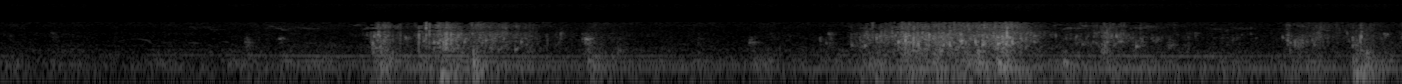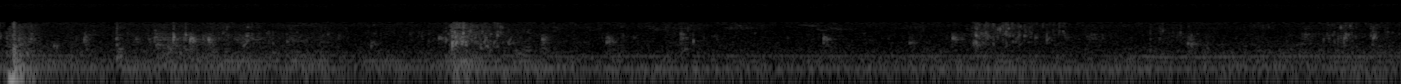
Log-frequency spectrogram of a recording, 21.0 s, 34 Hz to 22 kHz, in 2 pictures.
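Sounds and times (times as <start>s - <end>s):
faint steady hum: 0.0s - 21.0s
water lapping against boat: 1.9s - 21.0s
thump: 10.2s - 10.8s.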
